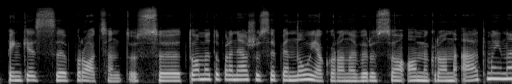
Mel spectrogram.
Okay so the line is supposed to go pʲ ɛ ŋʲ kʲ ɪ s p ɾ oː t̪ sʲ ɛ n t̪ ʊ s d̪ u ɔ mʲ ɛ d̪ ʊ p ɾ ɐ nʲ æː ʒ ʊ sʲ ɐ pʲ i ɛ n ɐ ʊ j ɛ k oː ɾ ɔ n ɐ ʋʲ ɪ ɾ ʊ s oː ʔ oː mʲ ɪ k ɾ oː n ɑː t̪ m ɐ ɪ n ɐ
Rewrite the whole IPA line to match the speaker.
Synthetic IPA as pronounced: pʲ ɛ ŋʲ kʲ ɪ s p ɾ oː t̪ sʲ ɛ n t̪ ʊ s t̪ u ɔ mʲ ɛ t̪ ʊ p ɾ ɐ nʲ æː ʃ ʊ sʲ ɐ pʲ i ɛ n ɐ ʊ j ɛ k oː ɾ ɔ n ɐ ʋʲ ɪ ɾ ʊ s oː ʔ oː mʲ ɪ k ɾ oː n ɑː t̪ m ɐ ɪ n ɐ

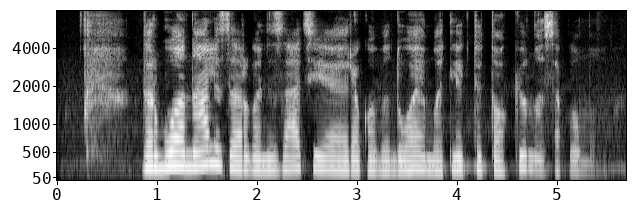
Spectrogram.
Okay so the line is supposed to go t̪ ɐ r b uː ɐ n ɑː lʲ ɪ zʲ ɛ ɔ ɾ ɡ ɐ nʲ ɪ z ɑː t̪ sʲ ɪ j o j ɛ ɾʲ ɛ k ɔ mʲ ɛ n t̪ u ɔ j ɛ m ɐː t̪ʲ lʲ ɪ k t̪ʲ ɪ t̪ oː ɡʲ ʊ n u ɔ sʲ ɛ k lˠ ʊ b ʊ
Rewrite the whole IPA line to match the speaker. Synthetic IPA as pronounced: d̪ ɐ ɾ b uː ɐ n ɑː lʲ ɪ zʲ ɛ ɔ ɾ ɡ ɐ nʲ ɪ z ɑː t̪ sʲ ɪ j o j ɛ ɾʲ ɛ k ɔ mʲ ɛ n d̪ u ɔ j ɛ m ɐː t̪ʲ lʲ ɪ k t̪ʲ ɪ t̪ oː kʲ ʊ n u ɔ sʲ ɛ k lˠ ʊ m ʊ

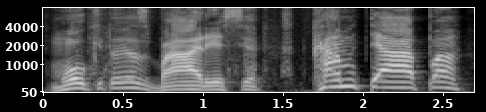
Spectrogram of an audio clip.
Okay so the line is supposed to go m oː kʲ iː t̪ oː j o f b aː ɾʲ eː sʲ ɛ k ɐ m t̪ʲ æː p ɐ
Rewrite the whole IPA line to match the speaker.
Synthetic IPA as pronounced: m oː kʲ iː t̪ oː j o s b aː ɾʲ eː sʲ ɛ k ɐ m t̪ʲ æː p ɐ

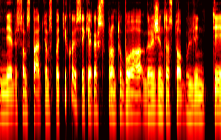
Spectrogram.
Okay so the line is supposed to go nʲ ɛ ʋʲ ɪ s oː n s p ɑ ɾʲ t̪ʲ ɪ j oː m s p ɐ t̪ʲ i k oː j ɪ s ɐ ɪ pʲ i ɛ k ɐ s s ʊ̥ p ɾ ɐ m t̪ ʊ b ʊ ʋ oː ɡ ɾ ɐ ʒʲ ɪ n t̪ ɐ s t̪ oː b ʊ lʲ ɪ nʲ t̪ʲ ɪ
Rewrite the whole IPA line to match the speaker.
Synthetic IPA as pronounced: nʲ ɛ ʋʲ ɪ s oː m s p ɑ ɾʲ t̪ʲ ɪ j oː m s p ɐ t̪ʲ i k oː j ɪ s ɐ ɪ kʲ i ɛ k ɐ ʃ s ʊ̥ p ɾ ɐ n t̪ ʊ b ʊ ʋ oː ɡ ɾ ɐ ʒʲ ɪ n t̪ ɐ s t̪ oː b ʊ lʲ ɪ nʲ t̪ʲ ɪ

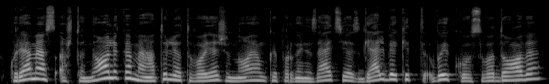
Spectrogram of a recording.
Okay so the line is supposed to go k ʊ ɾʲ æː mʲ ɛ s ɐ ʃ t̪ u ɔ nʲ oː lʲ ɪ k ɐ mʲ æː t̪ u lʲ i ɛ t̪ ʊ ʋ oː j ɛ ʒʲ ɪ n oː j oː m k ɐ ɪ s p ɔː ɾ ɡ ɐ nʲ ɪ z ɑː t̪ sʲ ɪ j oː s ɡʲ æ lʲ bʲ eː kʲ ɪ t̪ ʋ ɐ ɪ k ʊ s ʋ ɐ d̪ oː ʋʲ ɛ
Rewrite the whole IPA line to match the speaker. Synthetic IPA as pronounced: k ʊ ɾʲ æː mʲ ɛ s ɐ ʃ t̪ u ɔ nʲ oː lʲ ɪ k ɐ mʲ æː t̪ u lʲ i ɛ t̪ ʊ ʋ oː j ɛ ʒʲ ɪ n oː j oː m k ɐ ɪ p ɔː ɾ ɡ ɐ nʲ ɪ z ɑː t̪ sʲ ɪ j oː s ɡʲ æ lʲ bʲ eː kʲ ɪ t̪ ʋ ɐ ɪ k ʊ s ʋ ɐ d̪ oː ʋʲ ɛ

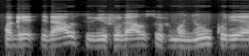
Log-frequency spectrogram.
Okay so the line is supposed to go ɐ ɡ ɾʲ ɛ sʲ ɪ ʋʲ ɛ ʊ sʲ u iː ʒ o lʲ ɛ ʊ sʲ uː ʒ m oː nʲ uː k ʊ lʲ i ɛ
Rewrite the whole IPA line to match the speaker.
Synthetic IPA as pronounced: ɐ ɡ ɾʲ ɛ sʲ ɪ ʋʲ ɛ ʊ sʲ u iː ʒ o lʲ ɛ ʊ sʲ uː ʒ m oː nʲ uː k ʊ ɾʲ i ɛ

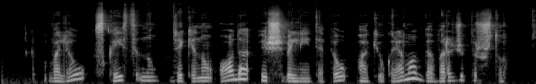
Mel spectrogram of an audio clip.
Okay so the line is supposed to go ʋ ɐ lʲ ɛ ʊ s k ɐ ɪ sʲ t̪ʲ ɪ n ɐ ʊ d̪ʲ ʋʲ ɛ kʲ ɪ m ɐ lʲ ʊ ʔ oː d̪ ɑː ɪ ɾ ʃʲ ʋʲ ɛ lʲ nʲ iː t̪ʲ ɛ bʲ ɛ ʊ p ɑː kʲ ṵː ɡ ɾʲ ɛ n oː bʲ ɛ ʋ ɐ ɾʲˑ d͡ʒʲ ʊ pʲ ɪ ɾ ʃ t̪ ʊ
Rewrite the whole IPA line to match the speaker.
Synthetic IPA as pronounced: ʋ ɐ lʲ ɛ ʊ s k ɐ ɪ sʲ t̪ʲ ɪ n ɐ ʊ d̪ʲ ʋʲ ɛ kʲ ɪ n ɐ ʊ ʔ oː d̪ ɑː ɪ ɾ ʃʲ ʋʲ ɛ lʲ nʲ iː t̪ʲ ɛ pʲ ɛ ʊ p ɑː kʲ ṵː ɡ ɾʲ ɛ m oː bʲ ɛ ʋ ɐ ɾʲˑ d͡ʒʲ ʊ pʲ ɪ ɾ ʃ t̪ ʊ

